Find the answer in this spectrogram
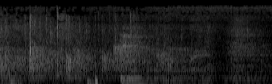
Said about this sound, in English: Give our brother a big round of applause. Thank you very much for that.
